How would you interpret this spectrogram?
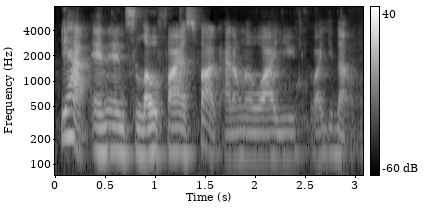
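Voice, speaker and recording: A man in casual podcast banter, halting and repeating words as he teasingly challenges the others. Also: medium pitch, fairly even intonation, pushed and bright. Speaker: podcast panelist.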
